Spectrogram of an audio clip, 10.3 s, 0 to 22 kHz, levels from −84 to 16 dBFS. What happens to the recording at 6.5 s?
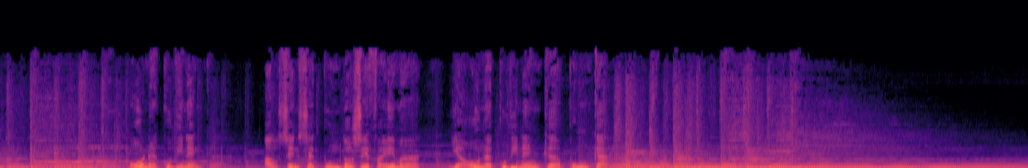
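Nothing goes wrong at 6.5 s; the audio runs on intact through that moment with no dropout, click or other audible fault.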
